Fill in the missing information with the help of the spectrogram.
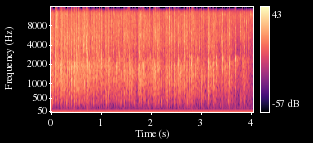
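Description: Audience applauding, a dense patter of many hands clapping that thins slightly toward the end.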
